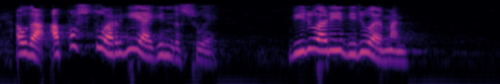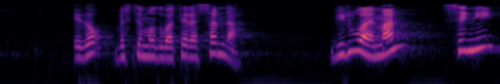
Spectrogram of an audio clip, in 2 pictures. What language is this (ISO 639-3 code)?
eus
